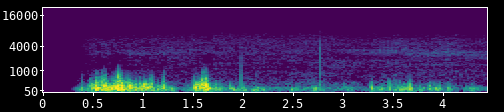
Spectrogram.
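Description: Wind buffeting the microphone in irregular low gusts, strongest in the first second and a half, over a faint steady outdoor hiss.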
